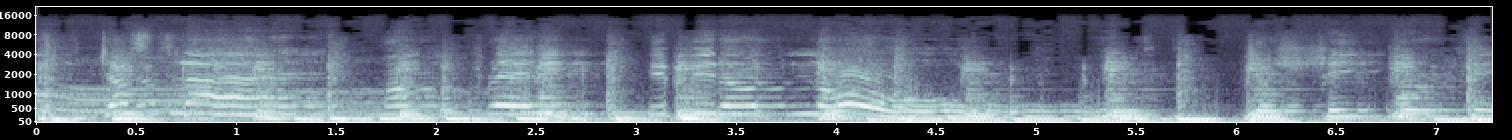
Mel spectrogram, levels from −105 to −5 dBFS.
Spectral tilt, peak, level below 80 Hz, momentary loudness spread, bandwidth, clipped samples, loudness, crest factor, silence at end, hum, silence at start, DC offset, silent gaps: -7.5 dB/octave; -2 dBFS; -24 dBFS; 5 LU; 9.8 kHz; under 0.1%; -16 LUFS; 14 dB; 0 s; none; 0 s; under 0.1%; none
